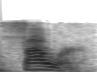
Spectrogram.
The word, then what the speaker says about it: four: Notice three is pronounced tree, and four is pronounced four or fower, so that you get a distinct difference in how it's pronounced, and you can pick it out.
